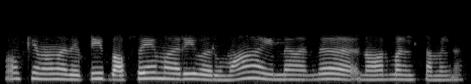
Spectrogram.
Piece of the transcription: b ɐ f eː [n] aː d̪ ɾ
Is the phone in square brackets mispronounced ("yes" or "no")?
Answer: yes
